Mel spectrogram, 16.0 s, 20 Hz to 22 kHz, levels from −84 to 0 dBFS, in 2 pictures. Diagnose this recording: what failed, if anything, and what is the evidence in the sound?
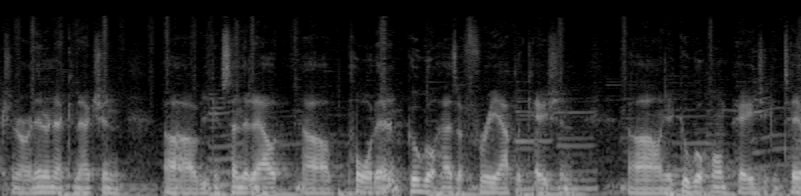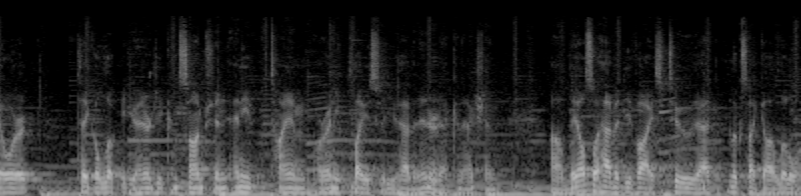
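The fault is in the wireless link and codec stage, as lost LE Audio frames. There are short smeary dropouts at 1.76 s (about 38 ms), 5.34 s (23 ms), 9.17 s (53 ms) and 12.32 s (60 ms). At 3.82 s there's a rougher patch, about 120 ms of gaps scattered over 180 ms, with no run longer than around 40 ms. The LC3 decoder fills each gap by repeating the last spectrum with random phase, so tones smear into noise. Those lengths fit whole 7.5 ms frames going missing.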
